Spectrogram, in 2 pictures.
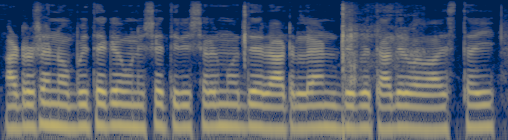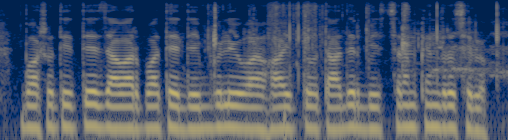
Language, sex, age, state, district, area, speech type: Bengali, male, 18-30, West Bengal, Birbhum, urban, read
